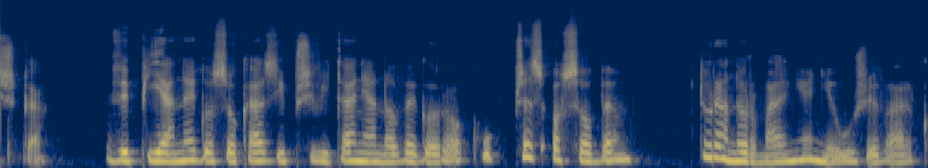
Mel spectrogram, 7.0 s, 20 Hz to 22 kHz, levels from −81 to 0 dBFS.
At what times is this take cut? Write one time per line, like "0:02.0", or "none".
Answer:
0:03.8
